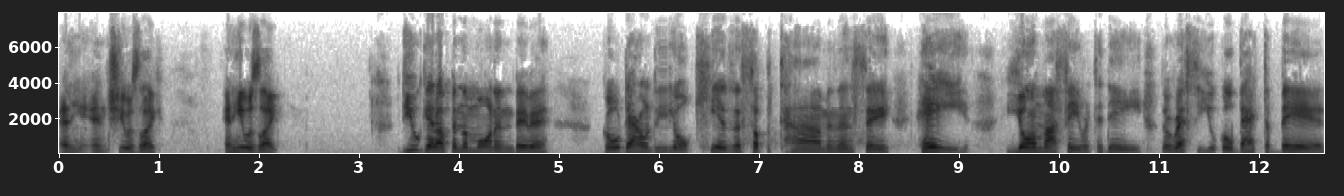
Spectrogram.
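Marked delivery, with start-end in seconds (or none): 3.4-12.7 put-on angry pro-wrestler voice. Retell the reply to what she had just said, imitating a pissed-off Dusty Rhodes. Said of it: "Dusty Rhodes looked like he was pissed".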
